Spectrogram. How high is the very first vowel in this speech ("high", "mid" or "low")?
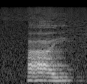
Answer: low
